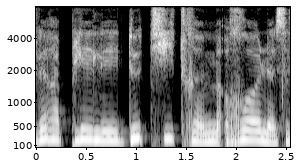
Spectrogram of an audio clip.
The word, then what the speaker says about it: Rol: Roll, ça s'écrit R-O-L.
